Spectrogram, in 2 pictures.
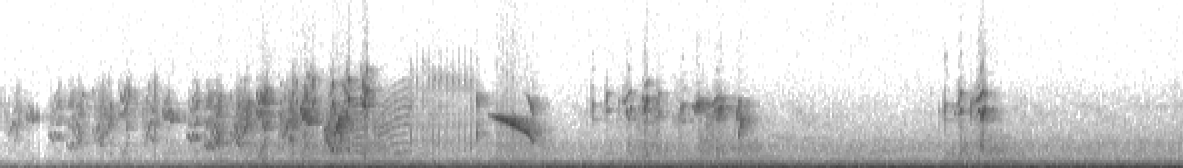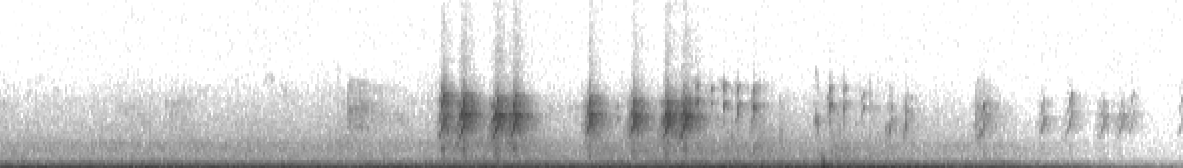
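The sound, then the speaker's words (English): Birds chirping in a barn where they nest on ledges: many short, high chirps and twitters come in scattered bursts over a steady low hum. “They actually are more common in barns than in houses, though, because they like to go in and nest on a ledge or something like that. Here they are in the barn.”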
